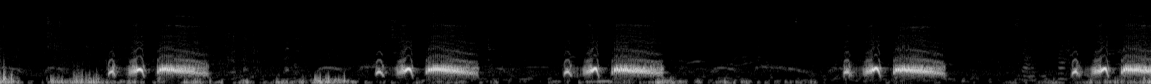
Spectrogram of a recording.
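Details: Spotted dove song meant to lure doves and set them singing; five repeated coo phrases roughly every two to three seconds, each two short notes then a longer trembling coo, with faint low rumble.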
